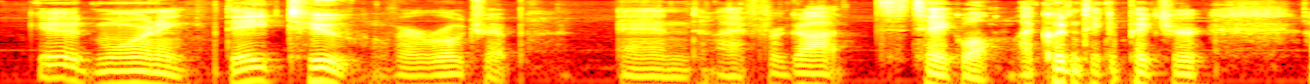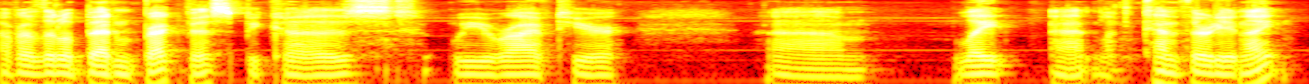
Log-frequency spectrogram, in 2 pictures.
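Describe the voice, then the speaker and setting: A man with a Canadian accent speaks at a fairly slow pace in a very deep, low pitch, his loudness swinging widely. The recording is very clean, with a silent background. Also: ordinary pitch variation. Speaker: travel vlogger. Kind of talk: casual vlog narration.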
